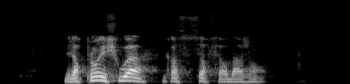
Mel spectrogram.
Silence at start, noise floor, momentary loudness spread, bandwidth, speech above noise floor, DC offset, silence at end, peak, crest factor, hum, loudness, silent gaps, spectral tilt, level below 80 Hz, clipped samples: 0.65 s; -73 dBFS; 18 LU; 10.5 kHz; 55 dB; under 0.1%; 0.9 s; -2 dBFS; 18 dB; none; -18 LUFS; none; -8.5 dB/octave; -60 dBFS; under 0.1%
